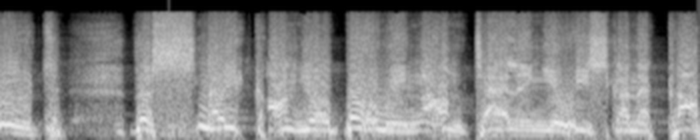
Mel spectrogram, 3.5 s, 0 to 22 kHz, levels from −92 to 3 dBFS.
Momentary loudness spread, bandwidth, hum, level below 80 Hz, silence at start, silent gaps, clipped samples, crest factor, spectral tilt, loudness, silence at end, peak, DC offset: 5 LU; 15.5 kHz; none; -36 dBFS; 0 s; none; under 0.1%; 12 dB; -3 dB/octave; -10 LUFS; 0 s; 0 dBFS; under 0.1%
